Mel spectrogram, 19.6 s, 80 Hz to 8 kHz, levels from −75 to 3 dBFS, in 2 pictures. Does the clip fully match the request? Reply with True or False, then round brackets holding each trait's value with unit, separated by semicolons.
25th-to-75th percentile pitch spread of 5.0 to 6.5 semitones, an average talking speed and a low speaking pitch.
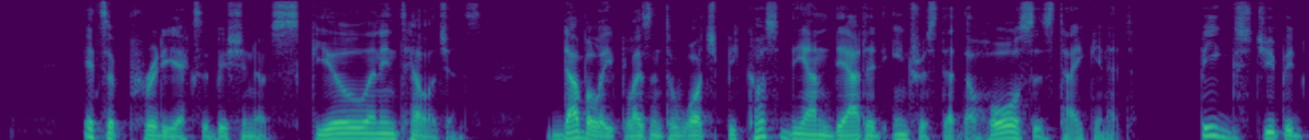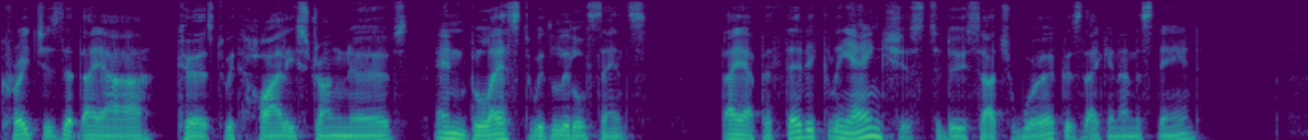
False (4.1 semitones; 160 wpm; 95 Hz)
